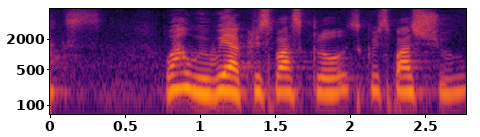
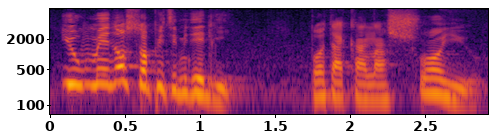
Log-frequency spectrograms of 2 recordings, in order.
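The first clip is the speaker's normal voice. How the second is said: ordinary talk, nothing marked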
